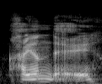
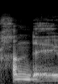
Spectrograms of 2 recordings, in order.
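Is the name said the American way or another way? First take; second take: another way; American. First: The name is not said the common American way. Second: The name is said the common American way.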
